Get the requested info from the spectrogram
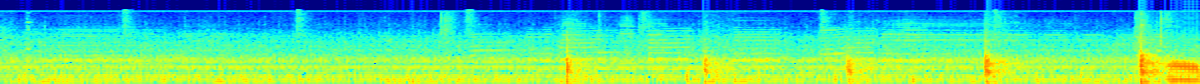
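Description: Chinese cleaver cutting white beech mushrooms on a wooden cutting board: sparse, separate knocks of the blade on the board, several about two-thirds of a second apart in the second half.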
